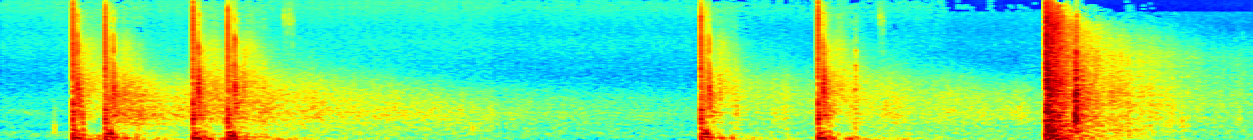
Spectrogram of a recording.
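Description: Aerial firework shells bursting: a series of sharp bangs in three groups, each fading into a long rolling echo. The last burst, near the end, is the loudest.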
